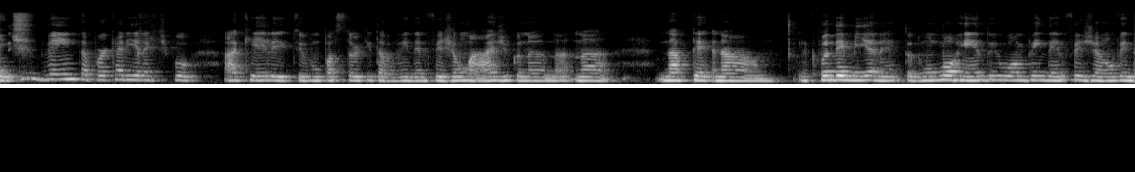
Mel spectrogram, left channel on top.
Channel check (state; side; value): silent; right; 65 dB below the other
